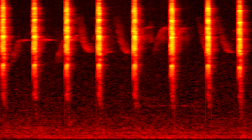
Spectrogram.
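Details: Long-tailed shrike sounds used as a lure to prompt other shrikes to reply: loud harsh rasping notes about twice a second, each trailed by a faint thin whistle, with soft low murmuring behind.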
